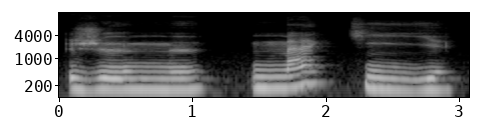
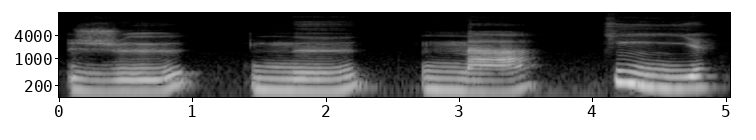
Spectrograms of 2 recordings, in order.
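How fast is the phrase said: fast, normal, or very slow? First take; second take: normal; very slow. First: It is said at an ordinary speaking pace. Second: It is said very slowly, syllable by syllable. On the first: This is the pace learners should use. "at a normal pace" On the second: Each syllable can be followed. "very slowly"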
